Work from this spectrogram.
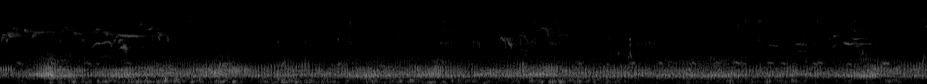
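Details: Continuous croaking chorus of frogs at an Estonian pond in spring, steady and dense with slight pulsing, while birds chirp and whistle intermittently at higher pitch.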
